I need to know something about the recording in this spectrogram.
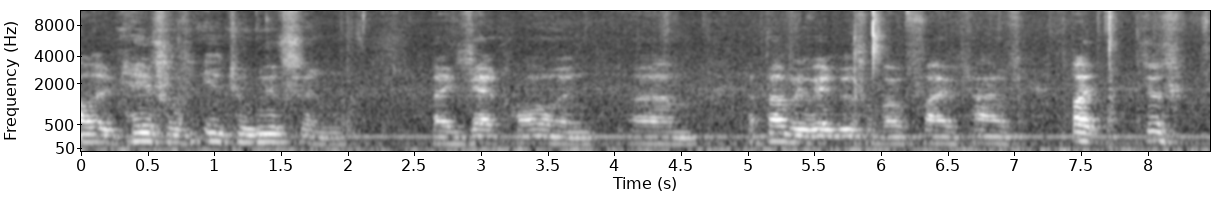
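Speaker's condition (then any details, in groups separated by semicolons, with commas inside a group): Cerebral palsy; speech impediment from condition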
